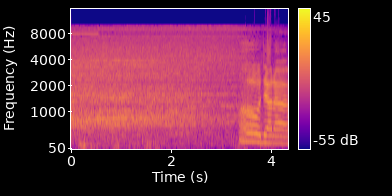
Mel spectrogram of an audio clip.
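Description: A large crowd murmurs and cheers.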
